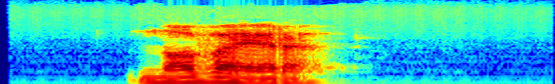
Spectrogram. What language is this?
Portuguese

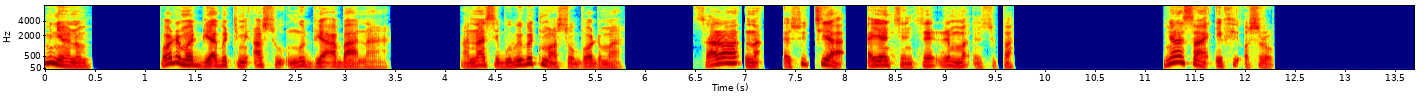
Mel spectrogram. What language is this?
Akan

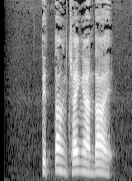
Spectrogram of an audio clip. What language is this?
Thai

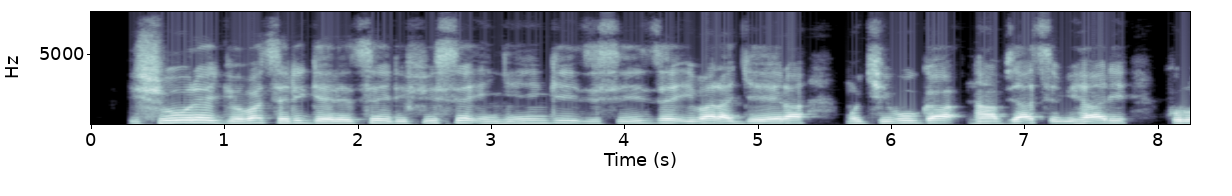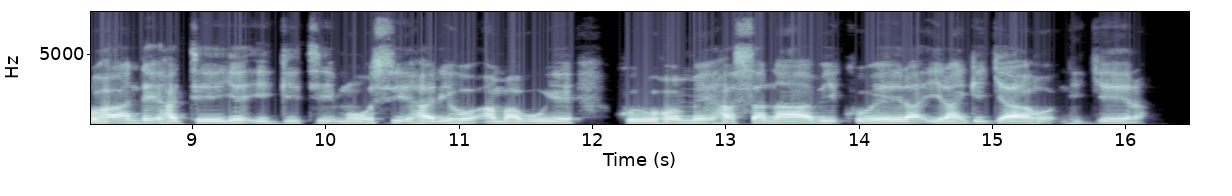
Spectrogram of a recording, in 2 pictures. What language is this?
Rundi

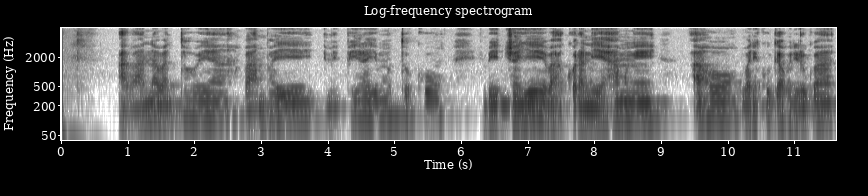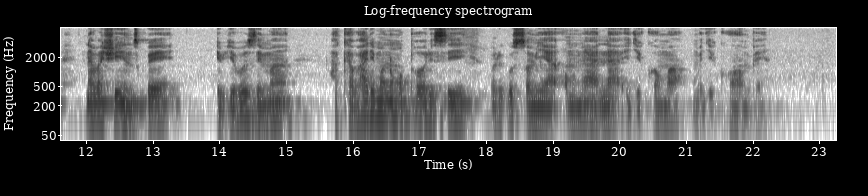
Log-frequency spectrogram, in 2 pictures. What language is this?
Kinyarwanda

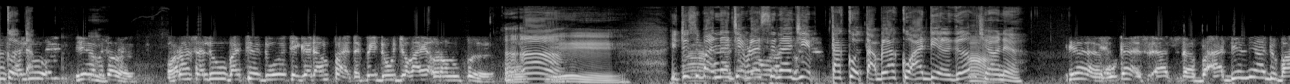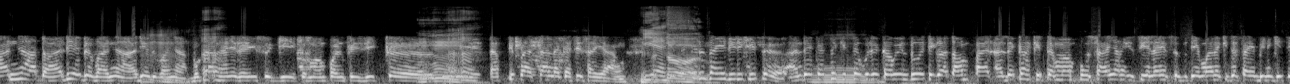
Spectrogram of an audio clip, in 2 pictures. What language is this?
Malay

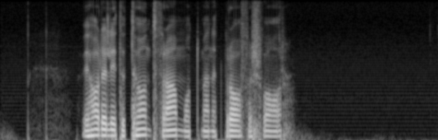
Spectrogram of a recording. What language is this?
Swedish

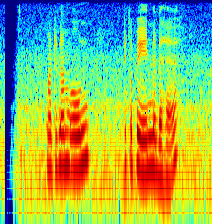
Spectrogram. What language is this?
Sinhala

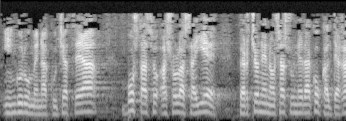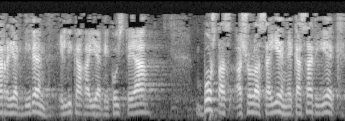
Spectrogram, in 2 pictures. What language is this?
Basque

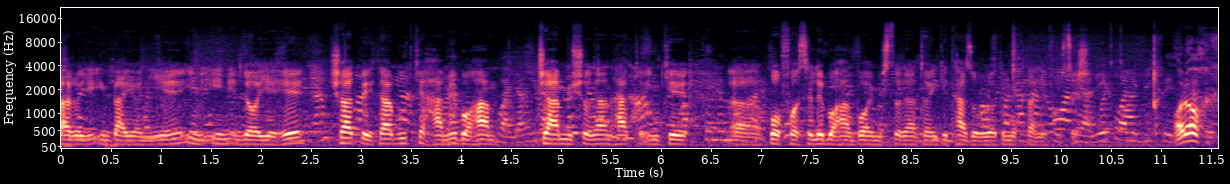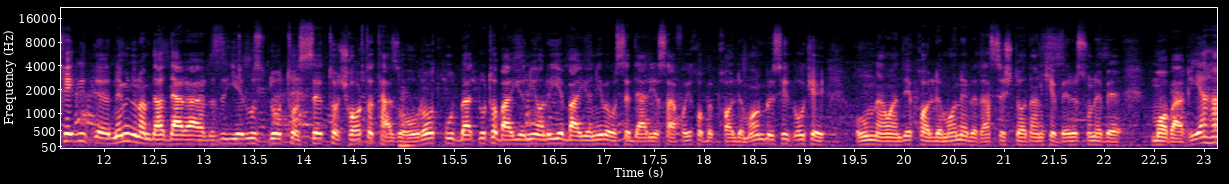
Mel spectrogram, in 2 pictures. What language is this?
Persian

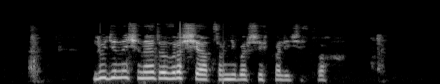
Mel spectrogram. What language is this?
Russian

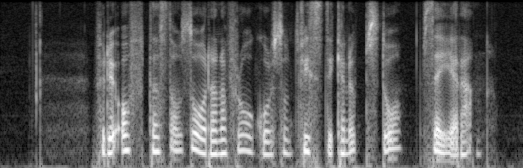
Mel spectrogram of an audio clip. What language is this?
Swedish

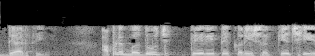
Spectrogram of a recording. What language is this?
Gujarati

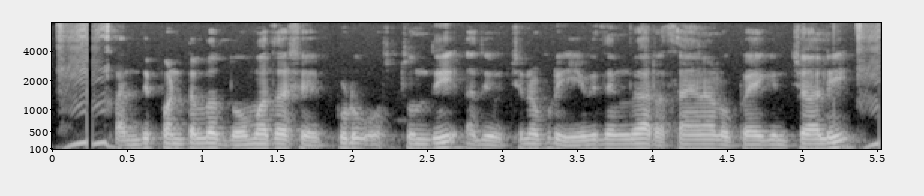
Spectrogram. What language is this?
Telugu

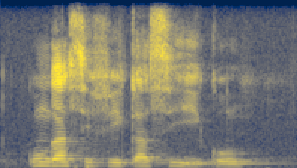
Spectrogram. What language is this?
Tsonga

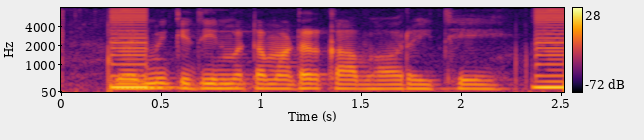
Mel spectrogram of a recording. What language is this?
Chhattisgarhi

